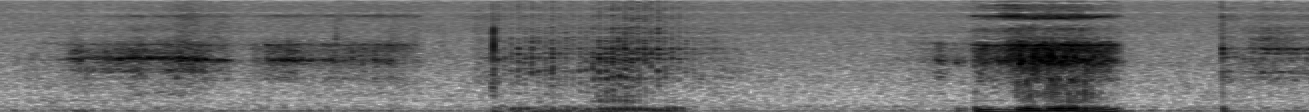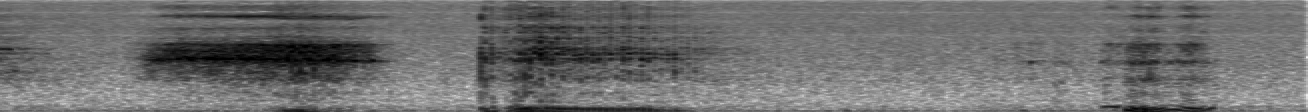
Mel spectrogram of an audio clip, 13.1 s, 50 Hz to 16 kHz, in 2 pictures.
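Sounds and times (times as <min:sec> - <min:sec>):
breathy hiss of breath: 0:00.2 - 0:02.2, 0:06.2 - 0:08.5
dog snoring: 0:00.3 - 0:03.6, 0:04.7 - 0:06.6, 0:07.3 - 0:10.1, 0:12.0 - 0:12.7.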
